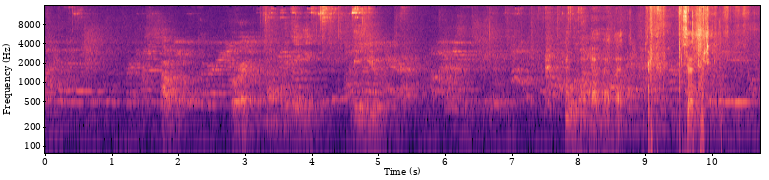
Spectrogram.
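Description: A man talks to a dog in a lively, coaxing voice in a room with some echo.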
